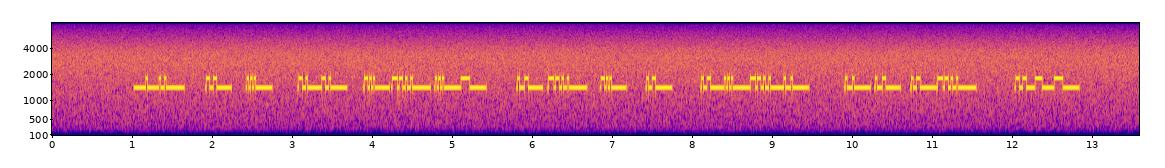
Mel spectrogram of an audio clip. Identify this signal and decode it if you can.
TTY/TDD text telephone tones (45.45 baud Baudot), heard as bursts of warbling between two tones, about 400 Hz shift, 1600 Hz centre, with phone line noise. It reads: 86004 657 4226 1172 895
